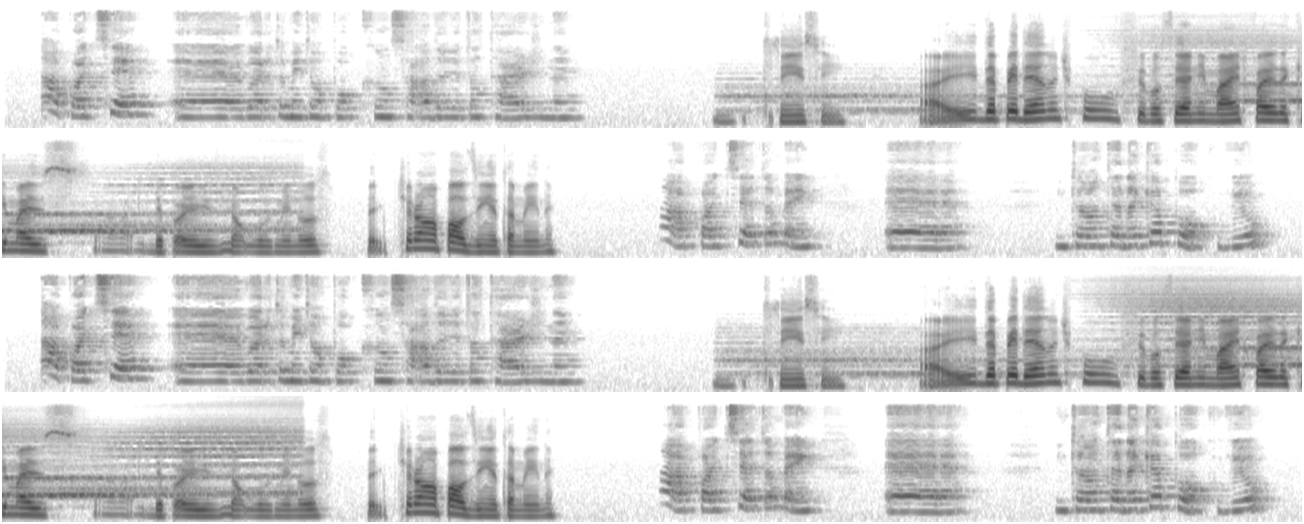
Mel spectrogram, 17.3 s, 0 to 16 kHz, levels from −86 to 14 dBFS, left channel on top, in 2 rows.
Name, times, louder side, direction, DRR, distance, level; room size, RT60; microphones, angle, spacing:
voice 1, 0.2-3.9 13.0-14.2 14.5-15.1 15.7-17.1, right 3 dB, 40° right, 2.9 m, -35 dB
sound 1, 4.7-10.7, right 4 dB, 70° right, 1.5 m, -38 dB
voice 2, 5.2-5.6 6.1-10.8 11.1-12.3, right 1 dB, 5° right, 0.4 m, -24 dB
head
